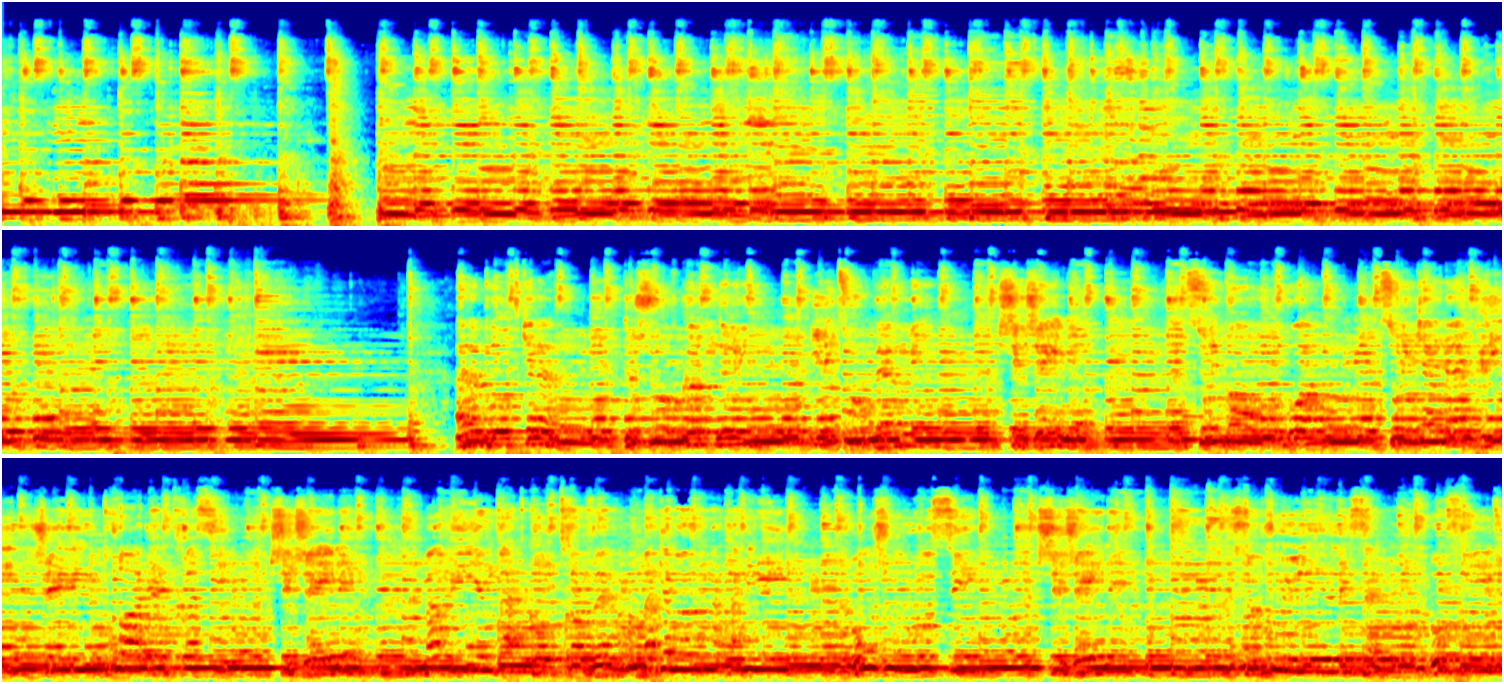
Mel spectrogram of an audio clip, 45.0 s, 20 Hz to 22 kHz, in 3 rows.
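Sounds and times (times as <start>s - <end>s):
acoustic guitar: 0.0s - 45.0s
ukulele: 0.0s - 45.0s
kick drum beat: 1.2s - 4.2s.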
